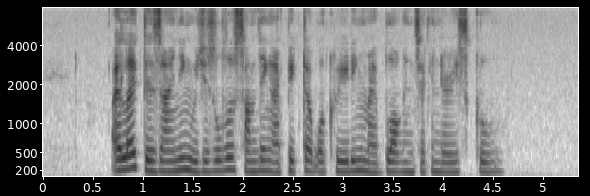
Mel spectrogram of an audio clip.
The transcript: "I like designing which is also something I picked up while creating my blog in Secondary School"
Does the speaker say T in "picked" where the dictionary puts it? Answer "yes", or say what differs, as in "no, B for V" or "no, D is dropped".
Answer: yes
